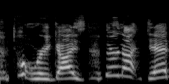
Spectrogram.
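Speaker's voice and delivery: mock weepy, high, put-on tearful, crying-through-it delivery. Acting out a player's reaction when a teammate dies, mock crying. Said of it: "says through tears".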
